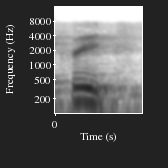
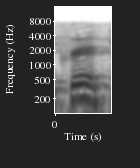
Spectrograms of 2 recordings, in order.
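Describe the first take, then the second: First: The vowel is long, like 'ee'. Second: The vowel is short, like 'ih'. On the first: "do you say creek?" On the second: "you got a PA guy or gal on your hands there"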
